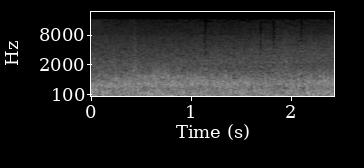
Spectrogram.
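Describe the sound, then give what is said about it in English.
Ocean waves on a beach in the morning, a steady, dense rushing roar that holds an even level with no distinct breaks. “I like to come here specifically, not just because of the ocean, which is absolutely gorgeous,”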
